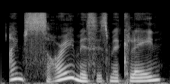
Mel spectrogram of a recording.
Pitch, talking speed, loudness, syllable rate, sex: 190 Hz, 175 wpm, -15 LUFS, 5.4 syllables/s, female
